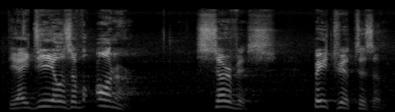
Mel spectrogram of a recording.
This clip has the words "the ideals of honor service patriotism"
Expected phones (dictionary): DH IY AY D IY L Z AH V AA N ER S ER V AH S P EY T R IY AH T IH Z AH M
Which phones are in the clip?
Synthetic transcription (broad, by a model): DH IY AY D IY L Z AH V AA N ER S ER V AH S P EY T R IY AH T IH Z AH M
